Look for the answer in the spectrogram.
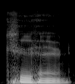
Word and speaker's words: Colquhoun: And one of the junior coaches got in touch with me and said, mate, it is pronounced K-U-H-H-O-O-N. Colquhoun.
